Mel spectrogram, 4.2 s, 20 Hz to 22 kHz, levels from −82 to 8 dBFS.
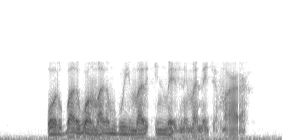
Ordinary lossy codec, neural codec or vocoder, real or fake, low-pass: AAC, 24 kbps; autoencoder, 22.05 kHz, a latent of 192 numbers a frame, VITS, trained on many speakers; fake; 3.6 kHz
